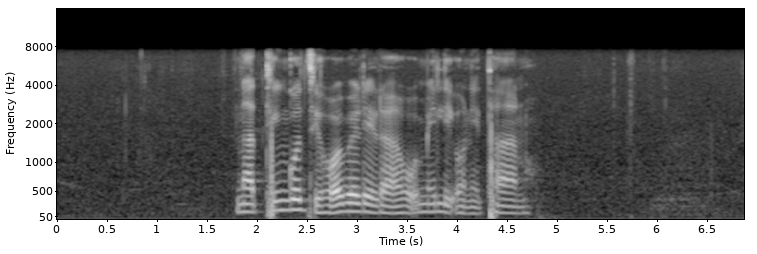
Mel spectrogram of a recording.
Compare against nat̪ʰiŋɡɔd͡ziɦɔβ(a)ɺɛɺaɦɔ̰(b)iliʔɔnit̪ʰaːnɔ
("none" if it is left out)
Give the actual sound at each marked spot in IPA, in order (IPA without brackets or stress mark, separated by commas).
ɛ, m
